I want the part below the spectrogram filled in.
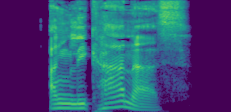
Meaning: genitive singular of Anglikaner
- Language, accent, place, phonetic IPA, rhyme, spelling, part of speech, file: German, Germany, Berlin, [aŋɡliˈkaːnɐs], -aːnɐs, Anglikaners, noun, De-Anglikaners.ogg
